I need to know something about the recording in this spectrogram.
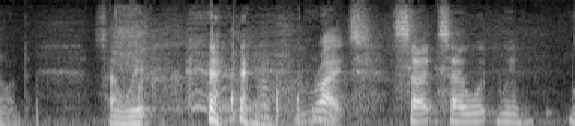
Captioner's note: laughs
